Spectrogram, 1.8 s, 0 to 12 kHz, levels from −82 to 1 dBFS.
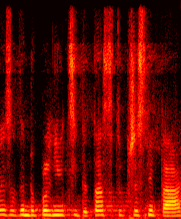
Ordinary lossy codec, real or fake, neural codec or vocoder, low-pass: Opus, 16 kbps; real; none; 10.8 kHz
